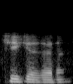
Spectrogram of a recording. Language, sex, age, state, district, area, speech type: Punjabi, male, 18-30, Punjab, Bathinda, rural, conversation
